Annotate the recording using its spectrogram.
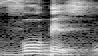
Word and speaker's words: Vobis: I was working at Vobis Solutions. – What? – Vobis Solutions. – Vomit. – Vobis. – No, open your mouth, you know. – V-O-B-I-S.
